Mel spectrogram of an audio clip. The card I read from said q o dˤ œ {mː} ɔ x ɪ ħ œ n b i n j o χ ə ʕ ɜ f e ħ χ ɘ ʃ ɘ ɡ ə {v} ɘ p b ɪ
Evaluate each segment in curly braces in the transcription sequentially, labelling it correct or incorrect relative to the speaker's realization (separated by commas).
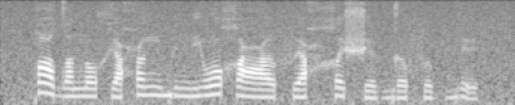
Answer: incorrect, incorrect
